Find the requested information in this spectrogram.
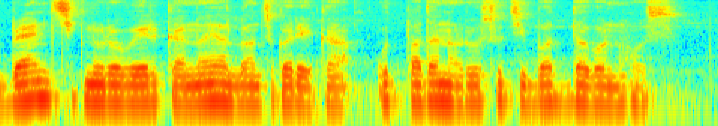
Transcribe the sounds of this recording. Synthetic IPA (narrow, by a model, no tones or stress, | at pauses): braɳɖsiknoɾʌwerkanʌjãlʌnt͡sɡʌɾekaut̪̚pad̪ʌnɦʌɾusut͡sibʌd̪ʱːʌɡʌrnuɦos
